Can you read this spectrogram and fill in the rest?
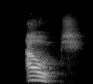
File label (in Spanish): Voice Acting es F0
